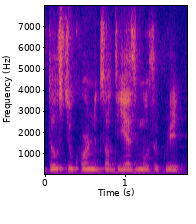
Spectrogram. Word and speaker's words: azimuthal: He says, azimuthal. Am I saying that right? Have I been saying it wrong this whole time? – Azimuthal. – Azimuthal. Very embarrassing.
